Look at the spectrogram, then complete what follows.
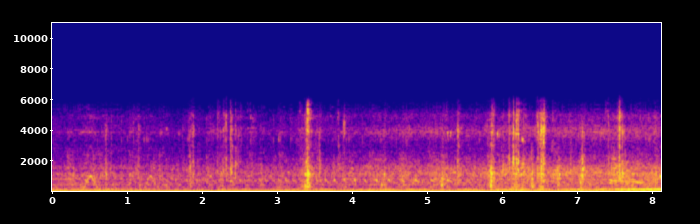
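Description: Off-road vehicle wading up a shallow stream: a steady low motor drone that swells and eases, with water sloshing and a few sharp knocks, the loudest about three and a half seconds in and a cluster around six seconds.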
